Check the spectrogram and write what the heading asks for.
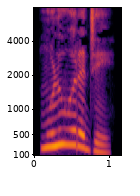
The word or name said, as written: ಮುಳುವೊರಜೆ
